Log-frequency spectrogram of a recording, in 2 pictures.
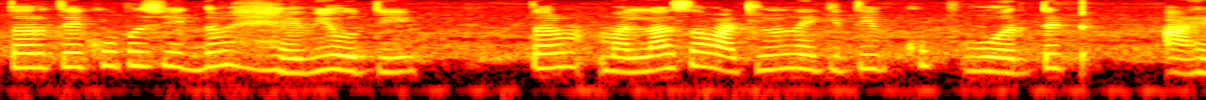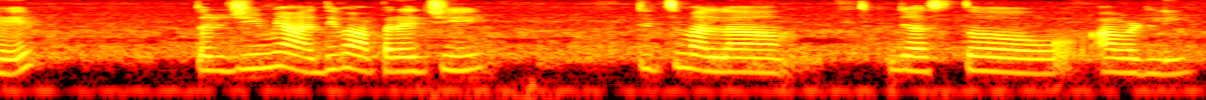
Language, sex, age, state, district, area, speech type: Marathi, female, 18-30, Maharashtra, Mumbai Suburban, urban, spontaneous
